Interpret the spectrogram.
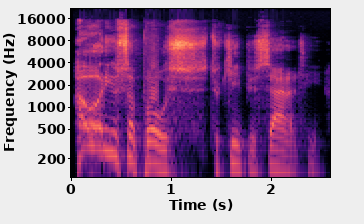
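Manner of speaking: usual speaking voice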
